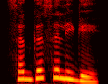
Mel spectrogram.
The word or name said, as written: ಸಗ್ಗಸಲಿಗೆ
